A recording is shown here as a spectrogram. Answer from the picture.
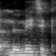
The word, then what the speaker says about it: mimetic: And in terms of that mimetic theory, am I saying that correctly? – You are. Well done.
